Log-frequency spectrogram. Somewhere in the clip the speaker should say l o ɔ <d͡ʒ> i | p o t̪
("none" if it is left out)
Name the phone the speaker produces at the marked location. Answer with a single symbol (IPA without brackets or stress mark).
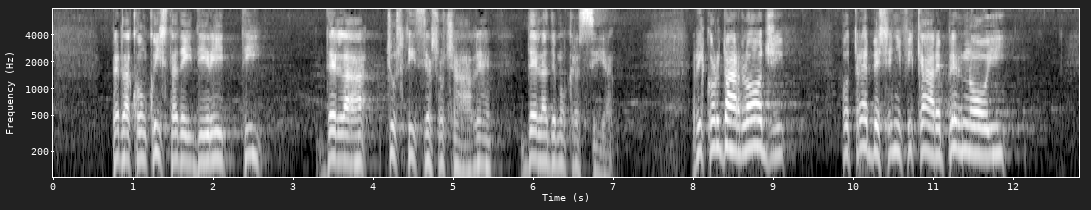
d͡ʒː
